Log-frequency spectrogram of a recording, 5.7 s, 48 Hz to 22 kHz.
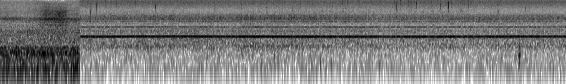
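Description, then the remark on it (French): Steady, close hiss of gas escaping from a tiny fumarole, a small crack in the rock, at the windy summit of La Soufrière in Guadeloupe, recorded with microphones 15 cm away; a thin constant whistle riding over rushing noise, preceded by a brief louder burst at the start. “Une petite faille dans une roche et il y a un petit souffle d'air qui siffle.”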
